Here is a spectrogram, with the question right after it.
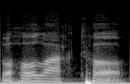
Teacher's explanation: Vaholach to, the main accent at the end.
